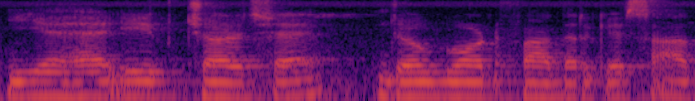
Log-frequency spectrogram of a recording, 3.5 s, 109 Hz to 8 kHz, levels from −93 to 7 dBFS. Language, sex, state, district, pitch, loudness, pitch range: Hindi, male, Uttar Pradesh, Jalaun, 125 Hz, -40 LUFS, 120-125 Hz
